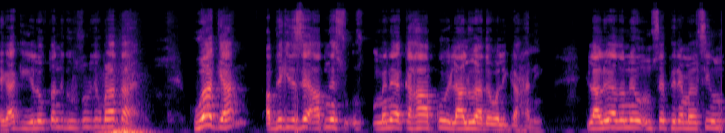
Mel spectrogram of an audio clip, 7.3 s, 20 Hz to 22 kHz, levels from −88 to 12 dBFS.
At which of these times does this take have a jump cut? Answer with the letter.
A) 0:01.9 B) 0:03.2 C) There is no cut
C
